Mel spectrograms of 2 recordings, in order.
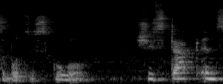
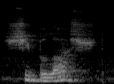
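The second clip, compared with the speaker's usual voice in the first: ordinary delivery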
